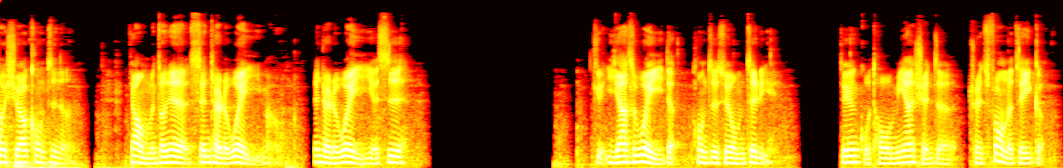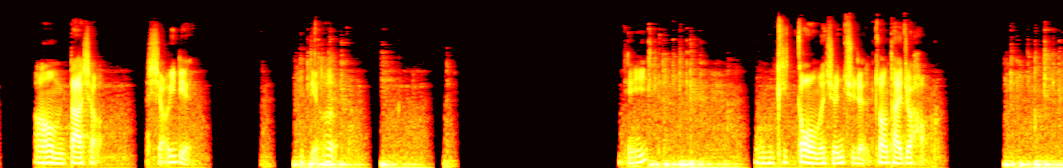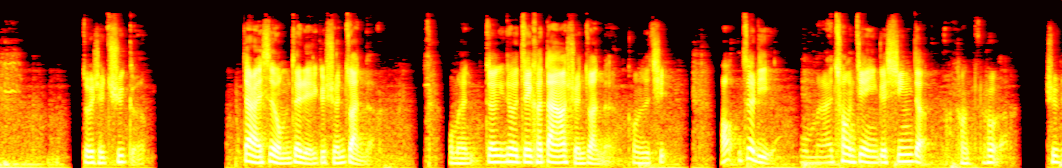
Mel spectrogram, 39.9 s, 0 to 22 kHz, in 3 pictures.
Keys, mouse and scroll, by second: 2.4 click, 3.0 click, 3.5 click, 3.9 click, 4.6 Tab, 10.1 click, 11.3 click, 14.0-18.1 drag, 18.1 KP_1, 19.3-21.1 middle drag, 21.1-22.8 drag, 22.8-25.5 middle drag, 25.5-27.7 drag, 27.7 scroll down 1, 28.1-29.9 middle drag, 29.9 click, 30.4 click, 35.7 click, 36.7 Tab, 38.1 click.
